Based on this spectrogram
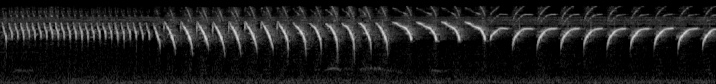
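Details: Canary song starting with a fast buzzy trill, then clear downslurred whistles repeated about twice a second, ending in shorter hooked high notes.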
